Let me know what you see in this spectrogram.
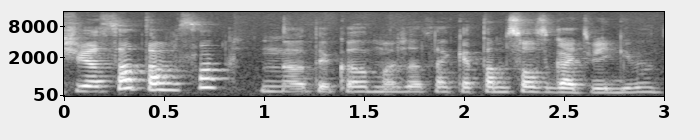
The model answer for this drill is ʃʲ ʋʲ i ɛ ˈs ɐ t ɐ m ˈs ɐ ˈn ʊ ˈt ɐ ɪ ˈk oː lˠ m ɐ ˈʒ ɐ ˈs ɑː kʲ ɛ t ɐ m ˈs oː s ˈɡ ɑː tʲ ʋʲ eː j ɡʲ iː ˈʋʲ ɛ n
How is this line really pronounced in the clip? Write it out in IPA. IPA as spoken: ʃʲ ʋʲ i ɛ ˈs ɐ t ɐ m ˈs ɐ ˈn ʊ ˈt ɐ ɪ ˈk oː lˠ m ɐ ˈʒ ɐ ˈs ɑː kʲ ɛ t ɐ m ˈs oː s ˈɡ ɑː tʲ ʋʲ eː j ɡʲ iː ˈʋʲ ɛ n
